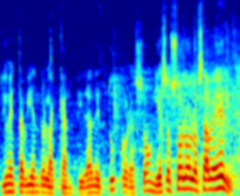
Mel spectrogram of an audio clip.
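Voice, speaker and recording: A man preaching a sermon as pastor, building to shouted emphasis and rhetorical questions. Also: medium pitch, animated, brisk, a little hiss or hum.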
